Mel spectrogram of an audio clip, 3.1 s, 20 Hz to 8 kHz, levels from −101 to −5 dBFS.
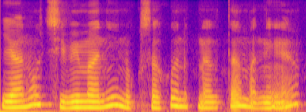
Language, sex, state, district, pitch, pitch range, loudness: Garo, male, Meghalaya, South Garo Hills, 160 Hz, 150-200 Hz, -15 LUFS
